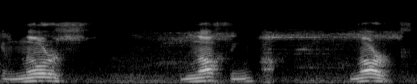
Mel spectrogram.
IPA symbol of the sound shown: n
